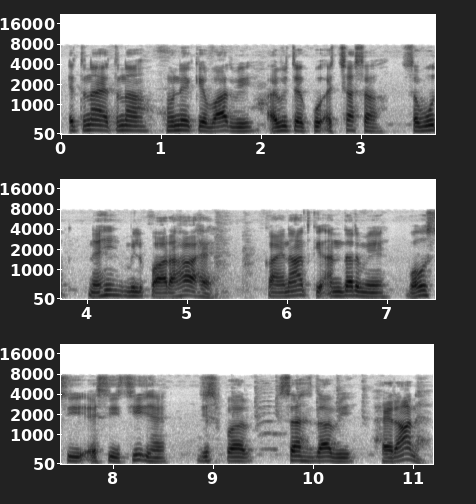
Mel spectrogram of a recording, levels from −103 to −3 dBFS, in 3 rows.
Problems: background sounds at intervals, continuous background conversations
